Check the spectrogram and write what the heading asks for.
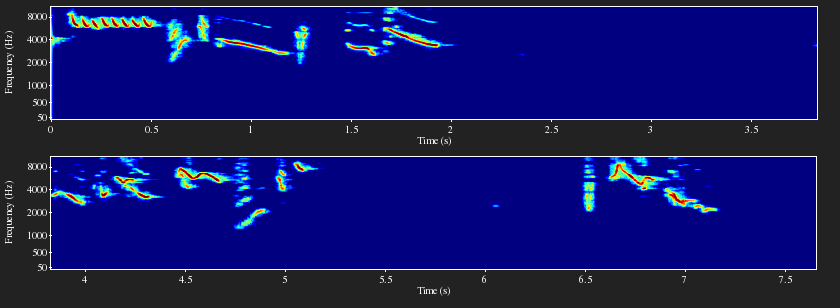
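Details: Mozambique serin, the yellow-fronted canary, giving three separate song phrases. It opens with a steady high trill and falling whistles, pauses two seconds, then gives a jumbled twitter and finally a short descending warble.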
